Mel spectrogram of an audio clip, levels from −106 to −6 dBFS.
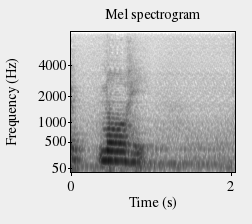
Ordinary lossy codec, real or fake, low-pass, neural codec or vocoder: none; fake; none; codec, 16 kHz, 0.4 kbps, LongCat-Audio-Codec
